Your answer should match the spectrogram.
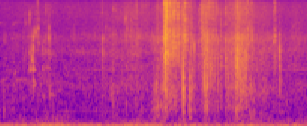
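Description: Short crunches and scrapes of snow and ice at an ice-fishing hole as a tip-up is lifted out, the clearest cluster about a second in, over a steady low wind rumble on the microphone.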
